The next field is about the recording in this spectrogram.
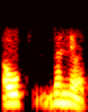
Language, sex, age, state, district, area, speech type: Marathi, female, 45-60, Maharashtra, Thane, rural, conversation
